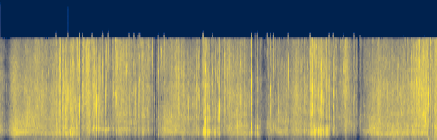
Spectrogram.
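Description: Both hands, a bracelet on one wrist, grab, crush and rub a large pile of small, thin, solid flakes of dried multicolored soap with their fingertips and nails. The result is a steady, bright, crisp crunching and crinkling crackle with almost no low end. It eases off briefly about three times before building again.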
